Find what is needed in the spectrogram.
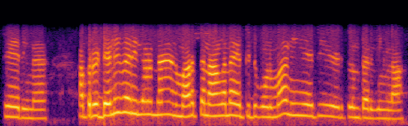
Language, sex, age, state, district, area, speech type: Tamil, female, 18-30, Tamil Nadu, Nagapattinam, rural, conversation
